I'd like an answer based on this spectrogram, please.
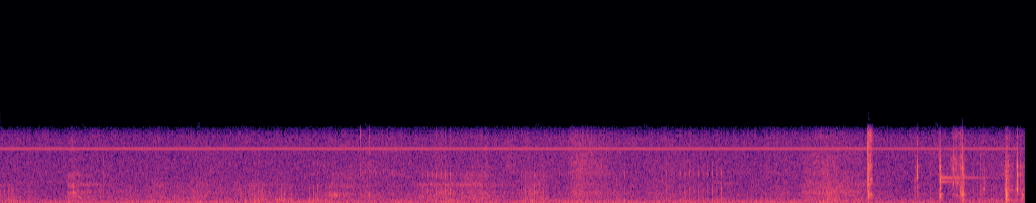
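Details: Domestic kitten purring while cuddled indoors, a soft, steady low rumble running through the whole stretch, with a few sharp clicks and rustling handling noises toward the end.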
